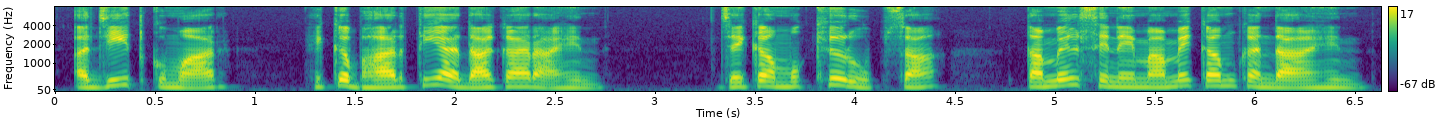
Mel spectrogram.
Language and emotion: Sindhi, neutral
